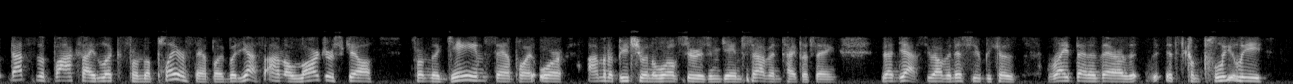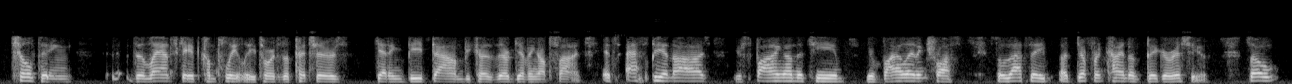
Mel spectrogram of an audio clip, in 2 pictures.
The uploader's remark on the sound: called in to the …/… show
